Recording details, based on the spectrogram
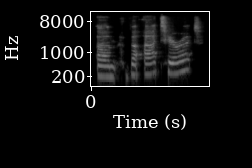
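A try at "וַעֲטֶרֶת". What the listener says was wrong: The accent's on the last syllable, the ateret. You got the words right, just the accent.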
